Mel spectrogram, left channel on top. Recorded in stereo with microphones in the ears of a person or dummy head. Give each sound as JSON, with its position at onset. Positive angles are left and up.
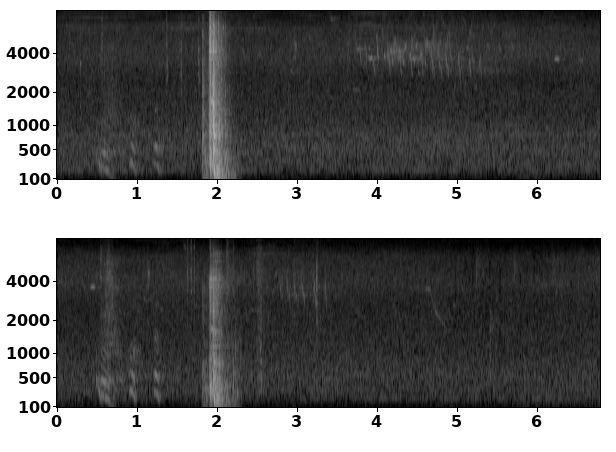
{"t": 0.5, "sound": "a giggle", "side_deg": -85, "distance_m": 1.4}
{"t": 1.8, "sound": "a door slam", "side_deg": 50, "distance_m": 0.8}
